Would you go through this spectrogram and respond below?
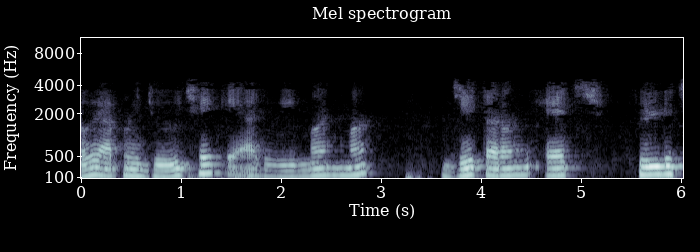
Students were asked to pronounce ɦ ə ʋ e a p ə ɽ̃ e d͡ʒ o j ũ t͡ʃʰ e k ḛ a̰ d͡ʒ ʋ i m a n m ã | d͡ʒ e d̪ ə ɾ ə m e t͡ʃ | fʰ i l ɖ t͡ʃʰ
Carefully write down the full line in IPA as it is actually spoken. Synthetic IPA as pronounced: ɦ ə ʋ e a p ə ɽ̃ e d͡ʒ o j ũ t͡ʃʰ e k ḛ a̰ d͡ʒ ʋ i m a n m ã | d͡ʒ e t̪ ə ɾ ə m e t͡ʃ | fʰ i l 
